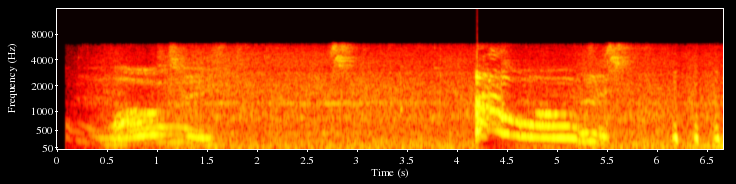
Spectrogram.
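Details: A Siberian Husky, urged by its owner to 'talk', gives drawn-out, wavering, howl-like talking sounds that bend up and down in pitch.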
